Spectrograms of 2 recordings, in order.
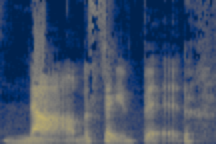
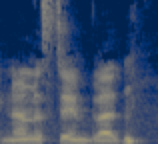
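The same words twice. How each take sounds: First: The phrase is spoken clearly in a normal voice. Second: The phrase is mumbled in a sleepy, unclear voice.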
